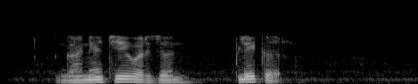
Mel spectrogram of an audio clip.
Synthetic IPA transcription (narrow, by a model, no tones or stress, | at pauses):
ɡanjat͡seʋəɾd͡zən | plekə̰ɾ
